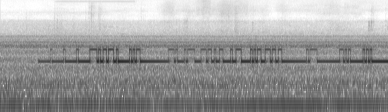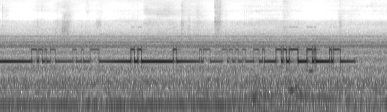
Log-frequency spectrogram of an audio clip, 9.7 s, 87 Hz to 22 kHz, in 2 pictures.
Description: RTTY (45.45 baud, 850 Hz shift), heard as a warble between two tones, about 1490 Hz centre, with radio static, fading and street noise. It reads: SHE WAS VERY ACTIVE IN THE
